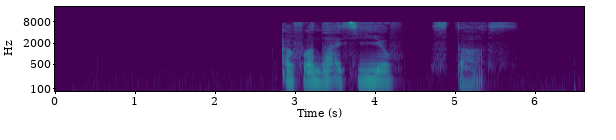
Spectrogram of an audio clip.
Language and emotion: Russian, sad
